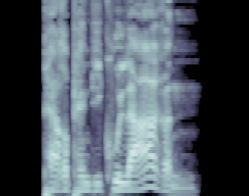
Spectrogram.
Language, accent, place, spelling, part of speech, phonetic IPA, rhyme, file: German, Germany, Berlin, perpendikularen, adjective, [pɛʁpɛndikuˈlaːʁən], -aːʁən, De-perpendikularen.ogg
- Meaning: inflection of perpendikular: 1. strong genitive masculine/neuter singular 2. weak/mixed genitive/dative all-gender singular 3. strong/weak/mixed accusative masculine singular 4. strong dative plural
